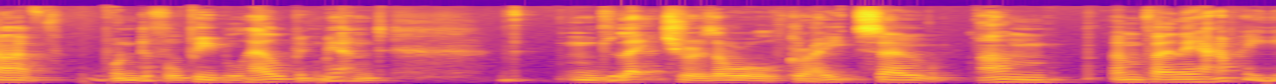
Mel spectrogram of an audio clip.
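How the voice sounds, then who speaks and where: A young man hosting a casual show in a self-deprecating way, stumbling over and repeating the starts of his phrases. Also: medium pitch. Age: young adult. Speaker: host. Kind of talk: casual self-interview and chat to viewers.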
